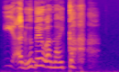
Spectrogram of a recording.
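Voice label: girl, "yarudehanaika"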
